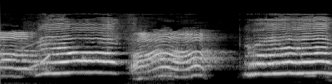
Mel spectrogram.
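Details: Indoor pet cat, urged to answer louder, lets out three loud drawn meows in a row, the middle one wavering and bending in pitch, the others steady and bright.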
